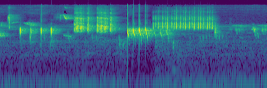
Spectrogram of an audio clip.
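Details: A common nightingale sings by a lakeshore in spring, May: slow repeated whistled notes, then a harsh buzzy section, sharp clicks and a fast rattling trill, all high and loud.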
